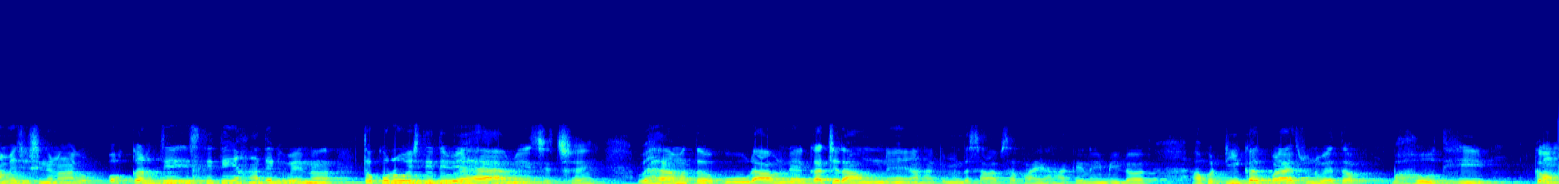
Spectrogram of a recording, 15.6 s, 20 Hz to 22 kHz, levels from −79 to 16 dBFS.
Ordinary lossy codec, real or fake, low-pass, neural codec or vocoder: none; real; 7.2 kHz; none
